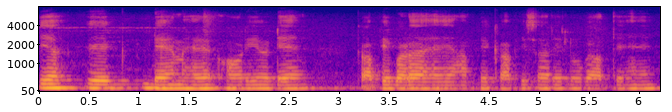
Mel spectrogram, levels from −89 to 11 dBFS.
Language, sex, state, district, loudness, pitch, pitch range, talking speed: Hindi, male, Chhattisgarh, Kabirdham, -18 LUFS, 125 Hz, 120-130 Hz, 165 wpm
